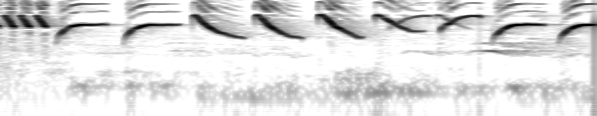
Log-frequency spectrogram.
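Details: Canary delivering varied high whistles: a brief stuttered burst, then separate sweeping notes, some sliding down and some curving up, with short pauses between.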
